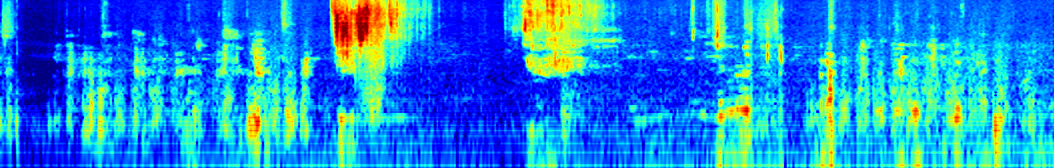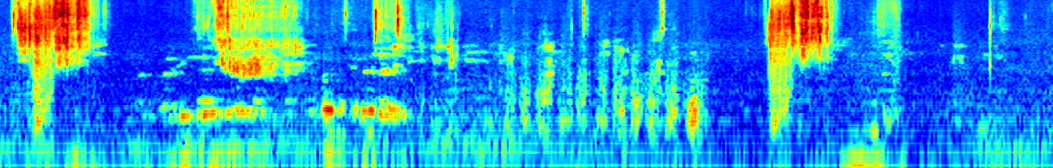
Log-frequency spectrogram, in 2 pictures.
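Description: Water is swished and rinsed around the mouth three times during ablution (wudu), heard as close, wet gurgling and spitting splashes, with a few sharp bursts, over a running tap and trickling water.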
